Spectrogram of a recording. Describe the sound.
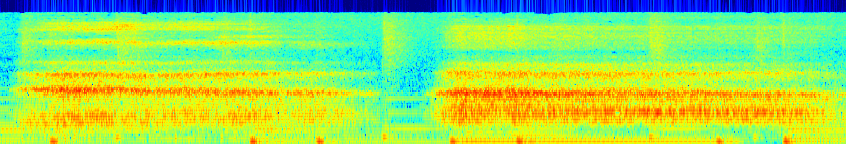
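Loud, raspy breathing forced through a constricted throat as a breathing exercise, one long noisy inhale or exhale, a brief pause, then another long rasping breath, with no talking.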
